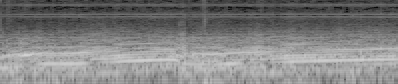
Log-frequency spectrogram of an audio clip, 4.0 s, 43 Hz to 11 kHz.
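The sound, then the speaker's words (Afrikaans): The engine of a Volkswagen Golf GTI Clubsport, the model marking the Golf GTI's 40th anniversary, revs steadily and loudly, its pitch rising in repeated sweeps with a gear-change dip partway through, a deep rumbling note with no voices over it. “klink die Golf GTI Klapsport waarmee Volkswagen sy Golf GTI se 40ste verjaarsdag vier.”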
